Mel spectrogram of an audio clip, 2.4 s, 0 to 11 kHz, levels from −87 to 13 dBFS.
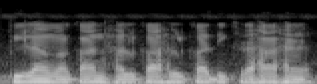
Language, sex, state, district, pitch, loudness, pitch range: Hindi, male, Bihar, Patna, 105 Hz, -15 LUFS, 105-110 Hz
